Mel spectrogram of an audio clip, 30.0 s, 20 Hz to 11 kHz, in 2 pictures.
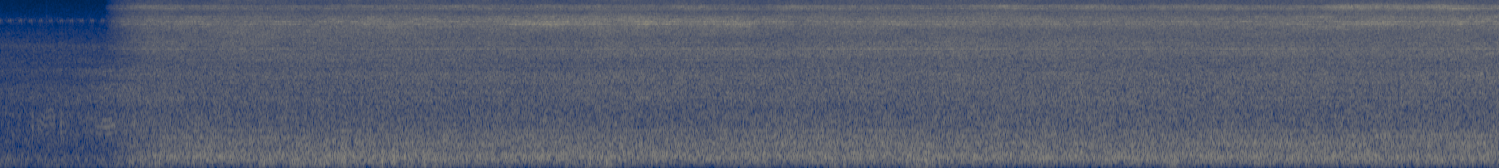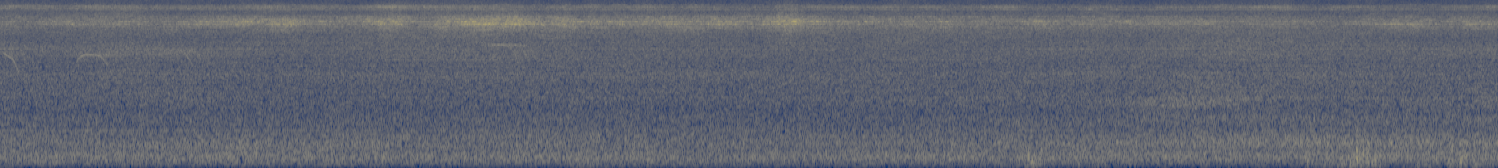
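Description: Jet whine and rumble from an Airbus A350-941's Rolls-Royce Trent XWB turbofans as it taxis, starting abruptly about a second in. It is a steady hiss with several high-pitched whine tones over it and grows a little louder in the second half.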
